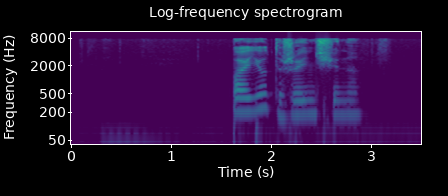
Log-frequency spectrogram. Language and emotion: Russian, neutral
